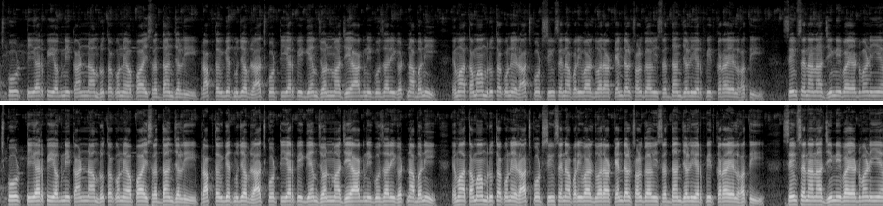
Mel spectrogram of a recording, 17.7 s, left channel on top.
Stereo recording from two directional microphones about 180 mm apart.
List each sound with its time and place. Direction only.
0.2 s speech: 40° right (ahead or behind)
